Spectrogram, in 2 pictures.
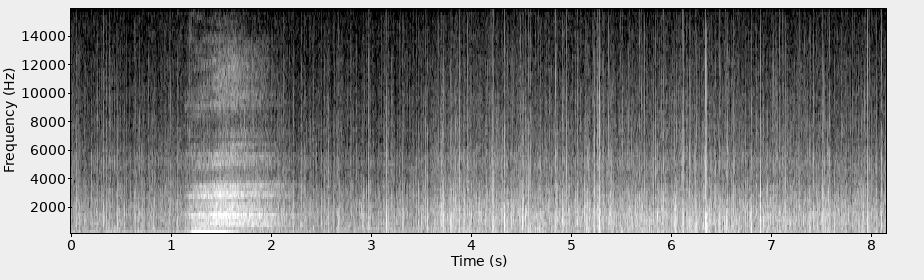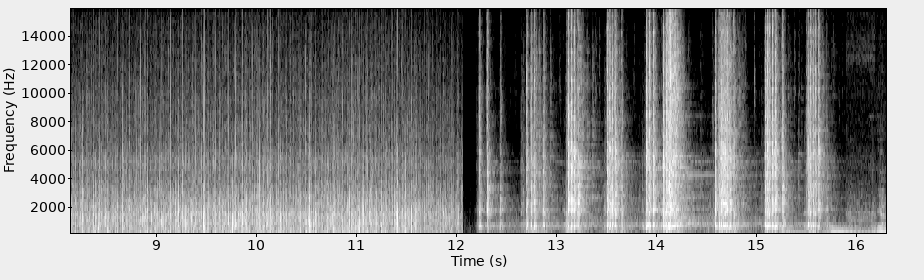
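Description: Steady rain pattering on a tent, a dense patter of fine drops, with a short vocal sound about a second in. Near the end the rain cuts off abruptly, and a series of about eight sharp strokes follows, roughly two a second.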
